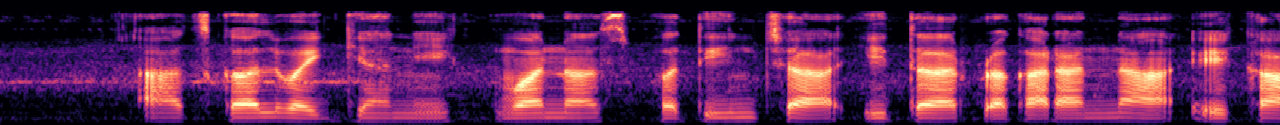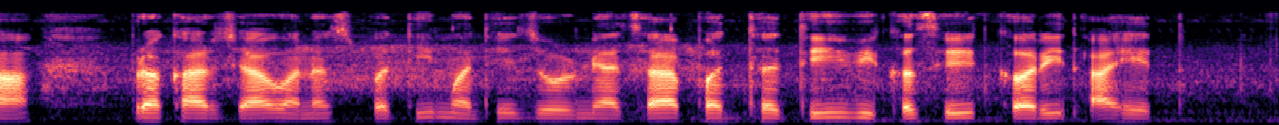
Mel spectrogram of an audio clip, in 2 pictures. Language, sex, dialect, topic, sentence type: Marathi, male, Varhadi, agriculture, statement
